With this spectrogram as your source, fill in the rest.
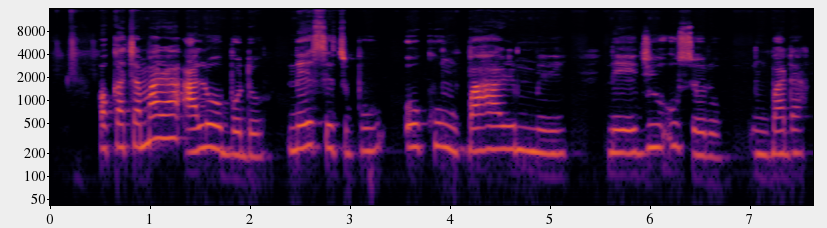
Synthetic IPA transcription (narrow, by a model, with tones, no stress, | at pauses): ɔ˨ka˨t͡ʃa˨ma˦ɾa˦ʔa˨lʊ˦o˨bo˨do˨ne˦se˦tu˨pu˦ | o˦ku˦ŋ̩˨k͡pa˦ɦa˦ɾɪ˦m̩˦mi˨ɾi˦ | ne˨d͡ʒu˦u˦so˨ɾo˨ | ŋ̩˨ɡ͡ba˦da˦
